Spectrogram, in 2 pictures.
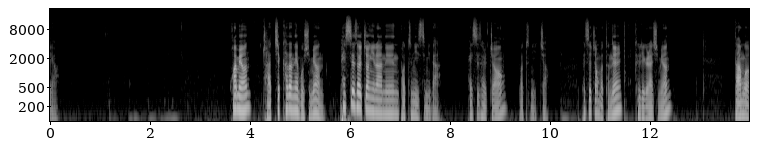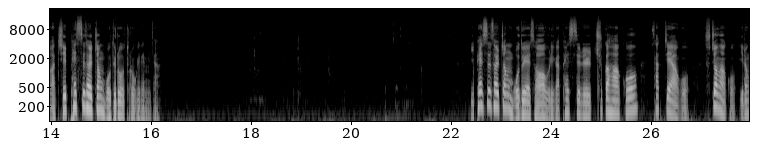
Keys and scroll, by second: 1.7 p, 2.3 Escape, 2.4 Escape, 5.8 ctrl+1, 6.9 ctrl+1, 10.3 ctrl+Escape.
